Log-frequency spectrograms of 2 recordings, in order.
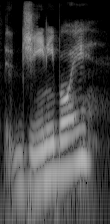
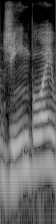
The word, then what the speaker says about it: Genie Boy: Uh, and in its letterboxd description, it's it says pronounced Genie Boy. Huh. So, uh, so not Gene even though, Boy. – Not Gene Boy, which sounds better,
